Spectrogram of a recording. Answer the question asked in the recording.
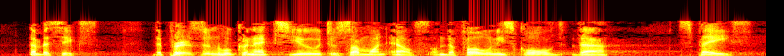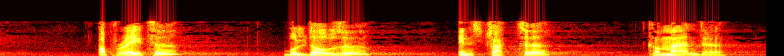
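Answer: A: operator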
